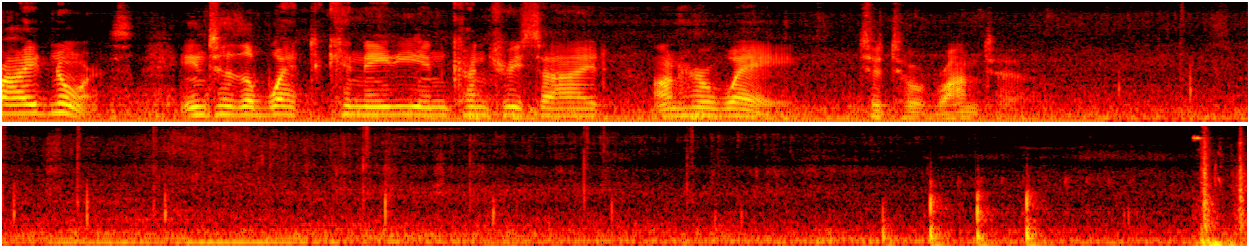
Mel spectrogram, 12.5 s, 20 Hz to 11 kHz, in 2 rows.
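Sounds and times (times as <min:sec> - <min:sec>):
speech: 0:00.0 - 0:05.2
low rumbling road noise: 0:00.0 - 0:12.4
knocking on a door: 0:10.6 - 0:11.6.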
